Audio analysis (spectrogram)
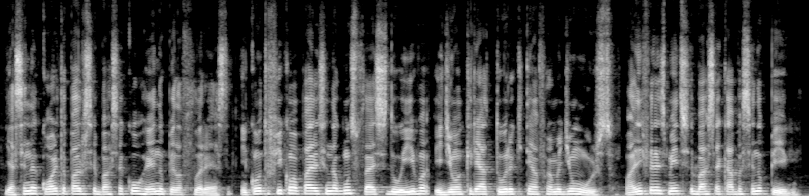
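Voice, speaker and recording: A man's voice: mid-range voice, fast talker, hardly any pauses, darkish tone. A man with a Brazilian accent narrating horror story recaps in an informal, explanatory, conversational way. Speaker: YouTube narrator.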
